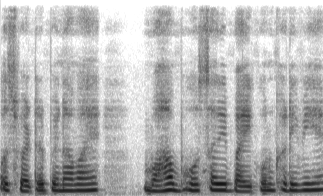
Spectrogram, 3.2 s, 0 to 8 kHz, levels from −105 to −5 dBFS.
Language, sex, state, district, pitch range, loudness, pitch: Hindi, female, Bihar, Bhagalpur, 245-260 Hz, -21 LUFS, 255 Hz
